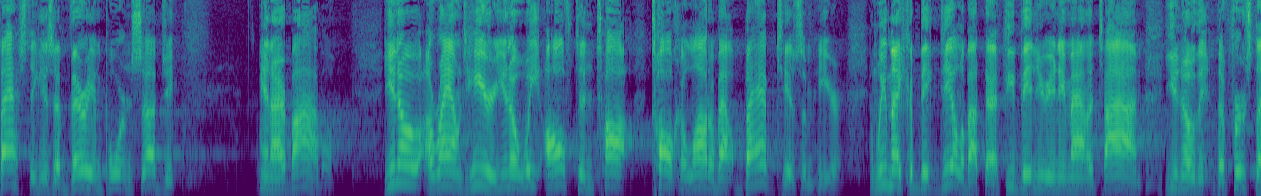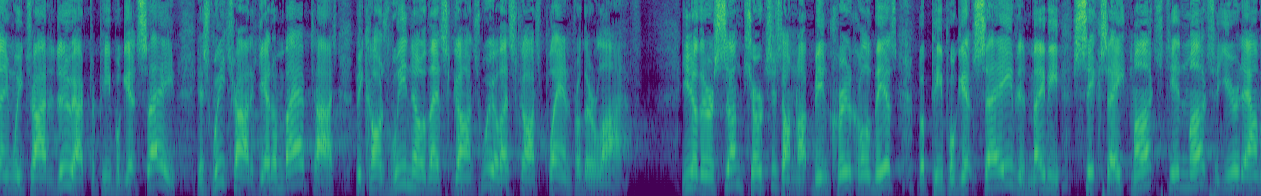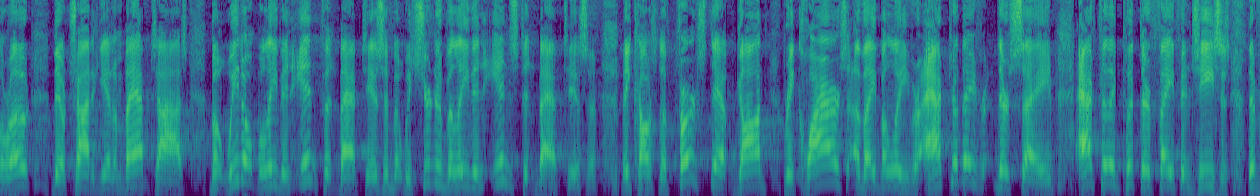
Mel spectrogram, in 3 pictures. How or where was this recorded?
large echoing room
